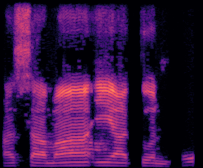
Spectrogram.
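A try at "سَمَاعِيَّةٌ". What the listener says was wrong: Jangan dikasih tanwin ya. Sama iyatu ala salasata asyara.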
